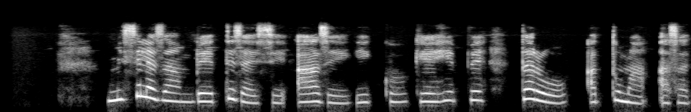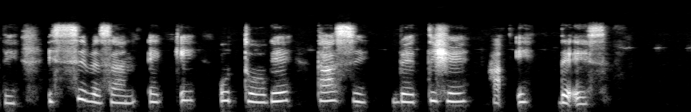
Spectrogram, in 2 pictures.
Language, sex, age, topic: Gamo, female, 25-35, government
